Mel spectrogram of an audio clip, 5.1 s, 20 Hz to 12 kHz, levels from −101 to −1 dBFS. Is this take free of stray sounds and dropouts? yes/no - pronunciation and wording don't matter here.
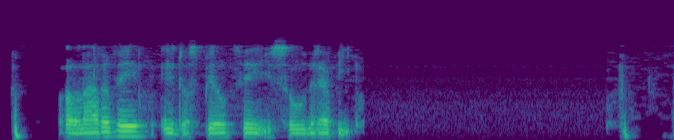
yes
